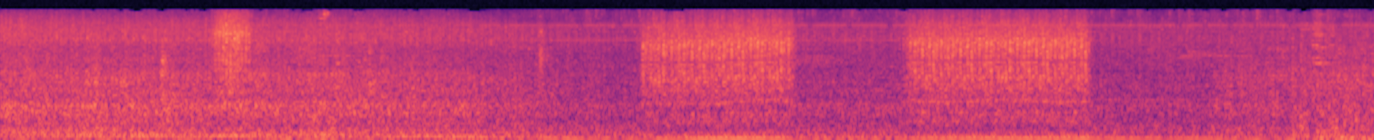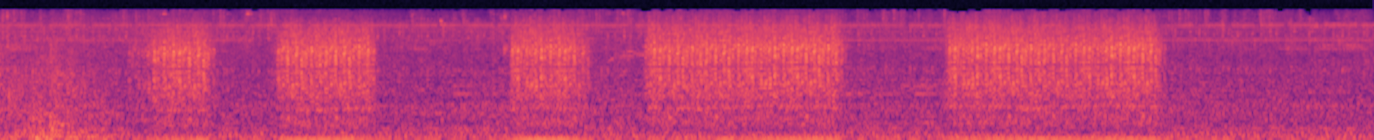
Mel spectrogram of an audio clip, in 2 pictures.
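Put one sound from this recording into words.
A car engine revs hard in short bursts.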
